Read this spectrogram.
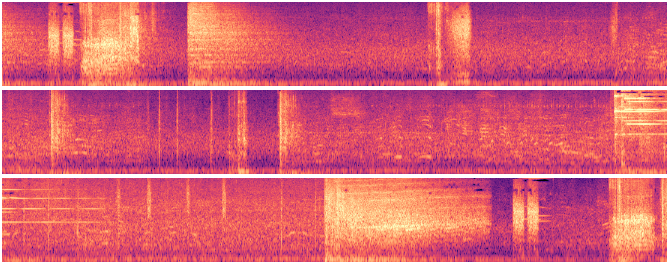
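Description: Skateboard wheels roll and grind on concrete and rails.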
